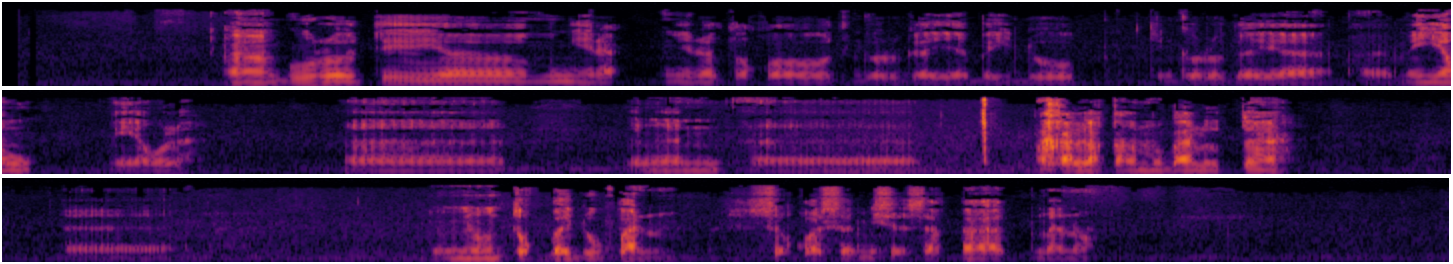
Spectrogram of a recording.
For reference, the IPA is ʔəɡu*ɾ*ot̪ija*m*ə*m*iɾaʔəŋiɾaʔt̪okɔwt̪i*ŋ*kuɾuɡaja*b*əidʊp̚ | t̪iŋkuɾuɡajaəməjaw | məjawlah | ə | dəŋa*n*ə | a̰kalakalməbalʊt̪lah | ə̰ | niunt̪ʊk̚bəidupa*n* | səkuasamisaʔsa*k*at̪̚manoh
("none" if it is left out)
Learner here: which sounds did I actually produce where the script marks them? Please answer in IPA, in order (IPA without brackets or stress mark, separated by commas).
ɾ, m, ŋ, ŋ, b, n, n, k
